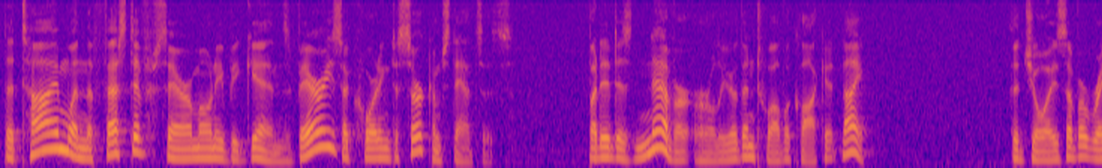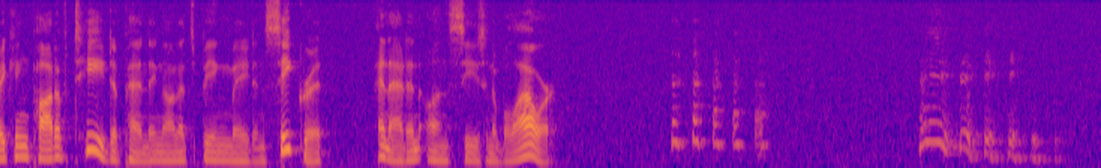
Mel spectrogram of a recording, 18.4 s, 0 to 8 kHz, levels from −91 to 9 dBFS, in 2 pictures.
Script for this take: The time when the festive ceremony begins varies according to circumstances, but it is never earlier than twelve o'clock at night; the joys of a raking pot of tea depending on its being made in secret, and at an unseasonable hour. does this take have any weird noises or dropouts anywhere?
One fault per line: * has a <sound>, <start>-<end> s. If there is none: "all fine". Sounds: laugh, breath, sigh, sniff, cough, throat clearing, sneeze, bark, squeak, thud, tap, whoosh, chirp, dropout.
* has a laugh, 14.8-15.6 s
* has a laugh, 16.8-18.1 s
